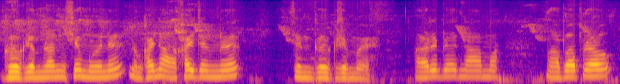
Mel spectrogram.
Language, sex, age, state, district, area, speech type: Bodo, male, 60+, Assam, Chirang, rural, spontaneous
